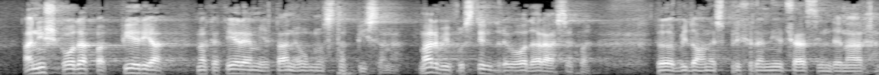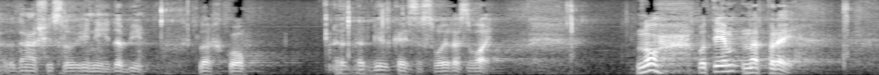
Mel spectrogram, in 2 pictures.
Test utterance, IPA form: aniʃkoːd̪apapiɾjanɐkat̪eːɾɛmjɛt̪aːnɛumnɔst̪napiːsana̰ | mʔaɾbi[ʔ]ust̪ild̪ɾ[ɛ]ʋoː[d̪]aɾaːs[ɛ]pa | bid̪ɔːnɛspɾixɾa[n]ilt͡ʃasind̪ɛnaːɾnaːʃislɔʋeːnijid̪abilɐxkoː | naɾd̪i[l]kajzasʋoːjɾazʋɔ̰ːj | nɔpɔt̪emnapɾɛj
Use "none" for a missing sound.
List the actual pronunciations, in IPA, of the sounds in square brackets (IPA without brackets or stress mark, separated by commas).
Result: p, ɛ, d̪, ɛ, n, l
